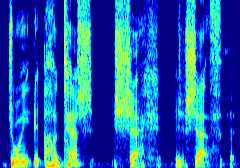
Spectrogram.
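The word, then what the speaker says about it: Hitesh Sheth: and infrastructure security agency to uncover the hack joint sheth please tell me if i'm uh mispronouncing your name you got it you're great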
